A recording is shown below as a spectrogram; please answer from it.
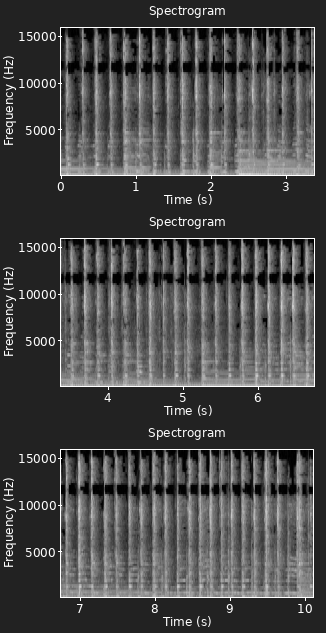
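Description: Acoustic guitar music played to a fast, even pulse over sustained low notes. It grows fuller and louder about two and a half seconds in.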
